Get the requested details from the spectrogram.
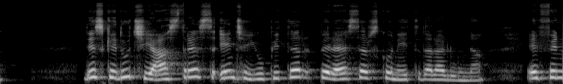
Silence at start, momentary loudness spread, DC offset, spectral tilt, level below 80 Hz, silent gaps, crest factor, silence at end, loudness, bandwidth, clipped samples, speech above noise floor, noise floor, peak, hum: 0.85 s; 9 LU; under 0.1%; -3.5 dB/octave; -68 dBFS; none; 16 dB; 0 s; -22 LUFS; 19 kHz; under 0.1%; 41 dB; -62 dBFS; -6 dBFS; none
